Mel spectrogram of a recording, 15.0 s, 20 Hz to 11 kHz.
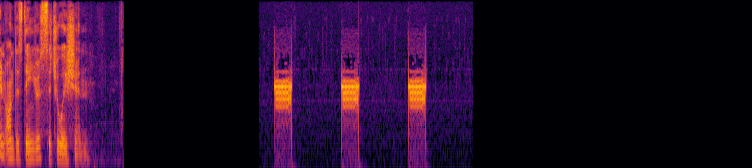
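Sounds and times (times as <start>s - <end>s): digital data tone bursts: 5.5s - 5.9s, 6.8s - 9.3s.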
